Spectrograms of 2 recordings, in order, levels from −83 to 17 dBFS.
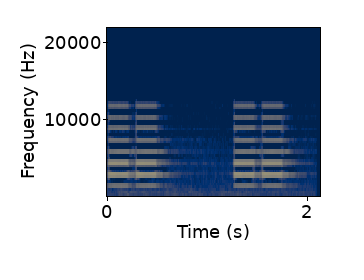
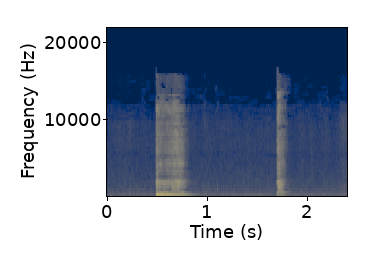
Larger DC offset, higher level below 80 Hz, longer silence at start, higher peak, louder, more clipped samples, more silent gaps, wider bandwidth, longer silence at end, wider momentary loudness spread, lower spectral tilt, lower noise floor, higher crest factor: neither; second, -78 dBFS vs -50 dBFS; second, 0 s vs 0.5 s; second, -16 dBFS vs -2 dBFS; second, -23 LUFS vs -20 LUFS; neither; neither; second, 12.5 kHz vs 16 kHz; second, 0.25 s vs 0.6 s; second, 9 LU vs 19 LU; second, 4.5 dB/octave vs -4 dB/octave; first, -61 dBFS vs -44 dBFS; second, 12 dB vs 22 dB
